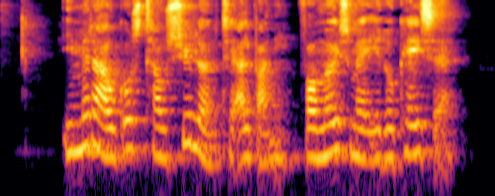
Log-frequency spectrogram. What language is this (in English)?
Danish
